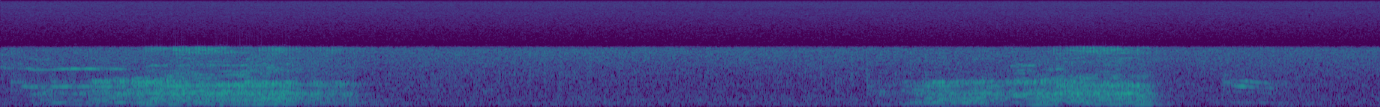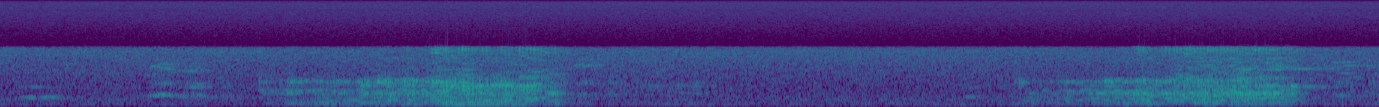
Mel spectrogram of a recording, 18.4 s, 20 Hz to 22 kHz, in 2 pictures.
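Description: Rough, rattling snores on each in-breath, about 12 breaths a minute, with a steady hiss of background noise.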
